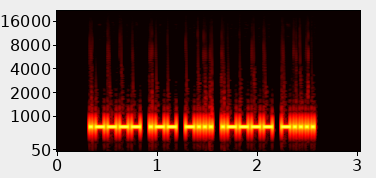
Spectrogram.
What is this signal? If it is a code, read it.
Morse code, heard as a keyed tone, about 40 wpm, 700 Hz. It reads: 1WB16
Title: Five Challenging Letter-Number Combinations 40wpm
